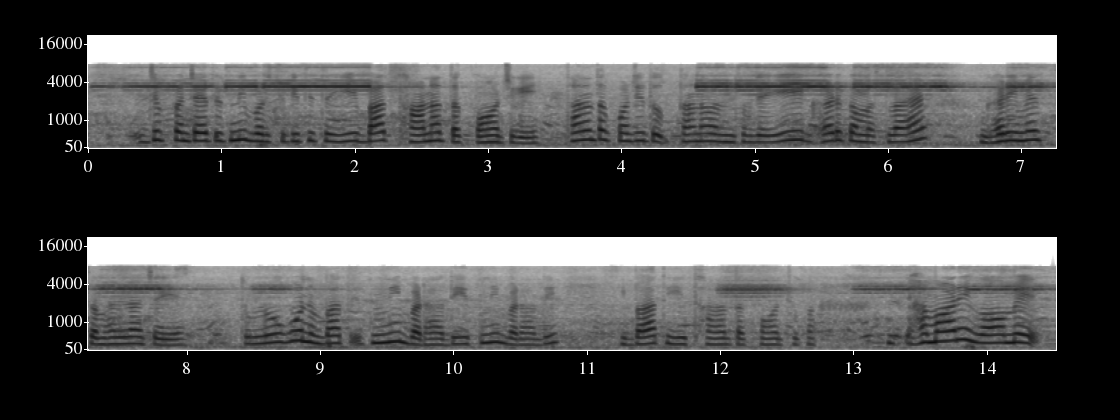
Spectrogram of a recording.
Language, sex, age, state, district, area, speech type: Urdu, female, 30-45, Bihar, Supaul, rural, spontaneous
